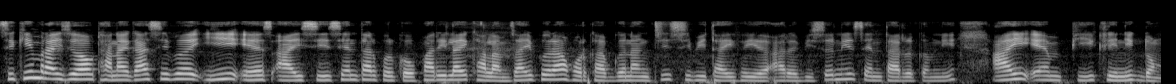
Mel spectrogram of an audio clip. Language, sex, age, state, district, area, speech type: Bodo, female, 45-60, Assam, Chirang, rural, read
